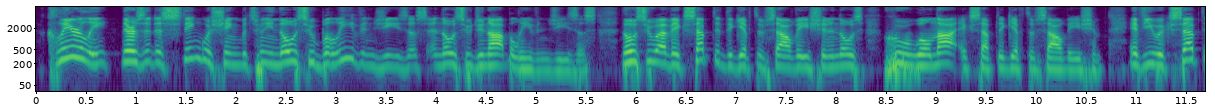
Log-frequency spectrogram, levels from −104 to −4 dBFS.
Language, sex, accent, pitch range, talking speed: English, male, American, 165-230 Hz, 200 wpm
